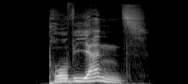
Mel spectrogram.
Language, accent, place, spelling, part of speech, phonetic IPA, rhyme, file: German, Germany, Berlin, Proviants, noun, [pʁoˈvi̯ant͡s], -ant͡s, De-Proviants.ogg
- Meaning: genitive of Proviant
